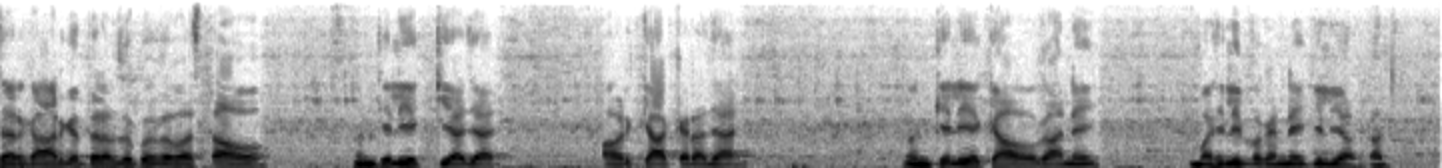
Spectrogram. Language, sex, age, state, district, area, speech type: Urdu, male, 60+, Bihar, Darbhanga, rural, spontaneous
